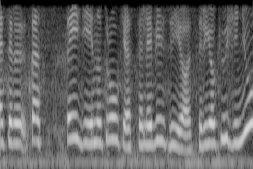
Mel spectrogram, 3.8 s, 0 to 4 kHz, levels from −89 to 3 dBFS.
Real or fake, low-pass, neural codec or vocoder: fake; 3.6 kHz; codec, 16 kHz, 4.8 kbps, FACodec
